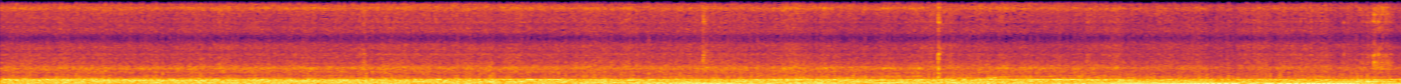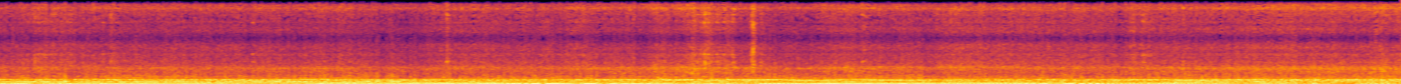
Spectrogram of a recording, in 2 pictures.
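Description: Citroen Saxo race car's engine, heard from inside the cabin at full lap pace, its revs repeatedly climbing and dropping. It is a standard Saxo engine breathing through a Pipercross air filter and a four-branch exhaust manifold.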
